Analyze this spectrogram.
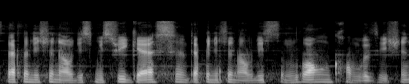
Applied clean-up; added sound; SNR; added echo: neural separator model SepFormer DNS4.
